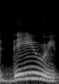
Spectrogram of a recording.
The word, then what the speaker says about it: dairy: No caso de dairy, por exemplo, você poderia escrever dessa forma aqui, dairy. Dica de pronúncia: em inglês não há o som do R, como no português. O R tem som de R.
